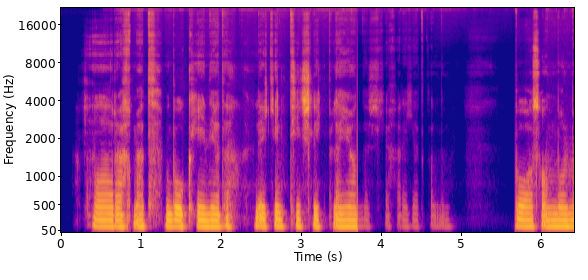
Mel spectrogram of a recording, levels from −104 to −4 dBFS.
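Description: From 3.70 s to 5.68 s the speech suddenly drops by about 23 dB to a faint copy, then snaps back at full level. The likely cause is one channel inverted: with one stereo side's polarity flipped, the centred voice cancels against itself, leaving only the faint difference between channels. Unlike a plain level dip or gain fault, what both channels share cancels, so the residue is a faint leftover rather than the same sound just quieter.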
